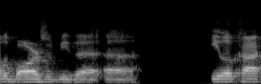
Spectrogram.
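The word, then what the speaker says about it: Eleiko: All the bars would be the Elocott. I can't even say the word. Low key bars, the ones that cost like $1,500. Lico bars. Lico, yeah. Did I say it right? Lico, there you go.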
